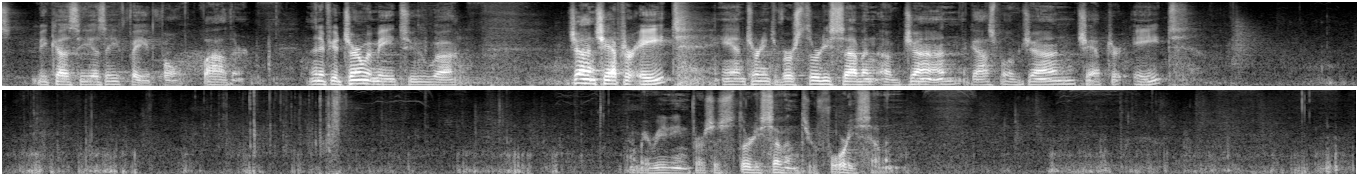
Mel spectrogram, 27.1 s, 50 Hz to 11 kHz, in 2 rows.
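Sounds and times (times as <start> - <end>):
book pages turning: 14.9 - 17.2.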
